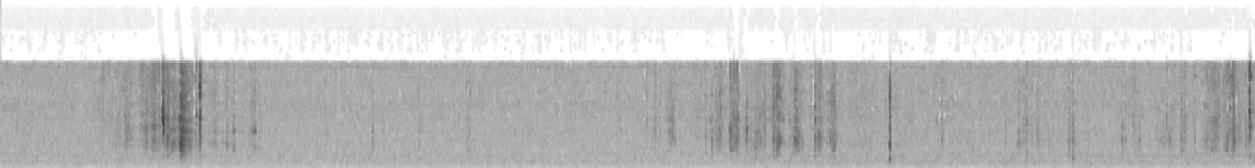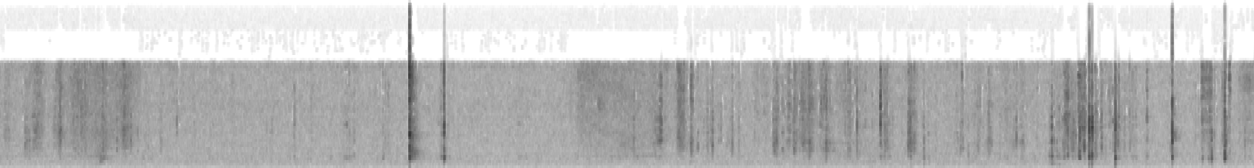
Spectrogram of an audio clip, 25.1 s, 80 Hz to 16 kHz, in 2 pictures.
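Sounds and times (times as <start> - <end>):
faint steady hum: 0.0 - 25.0.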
